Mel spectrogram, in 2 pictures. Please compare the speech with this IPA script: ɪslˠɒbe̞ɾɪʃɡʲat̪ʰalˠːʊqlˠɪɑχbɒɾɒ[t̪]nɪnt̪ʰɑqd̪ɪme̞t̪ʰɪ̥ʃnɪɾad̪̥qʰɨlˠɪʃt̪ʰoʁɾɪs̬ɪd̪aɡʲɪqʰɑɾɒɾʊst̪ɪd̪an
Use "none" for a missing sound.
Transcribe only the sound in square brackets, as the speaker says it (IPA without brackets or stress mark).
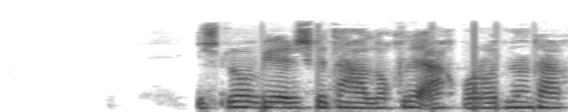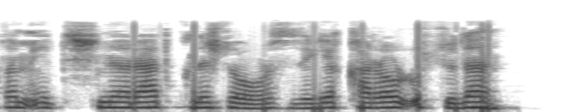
t̪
